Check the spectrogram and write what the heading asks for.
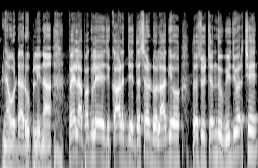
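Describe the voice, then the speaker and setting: Man narrating a story, steady pace. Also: mid-range voice, normal speed, smooth, no echo.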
